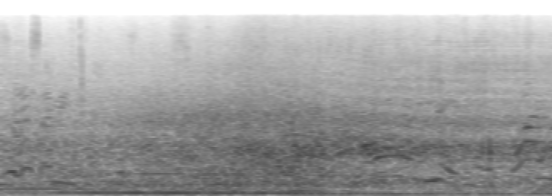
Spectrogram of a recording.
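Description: Steady engine and tyre noise of a moving car, heard from inside the cabin, with faint voices talking under it.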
